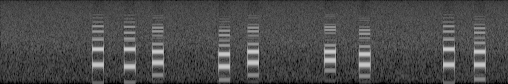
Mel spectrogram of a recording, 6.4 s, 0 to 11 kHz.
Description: DTMF, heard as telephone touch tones, dialled by hand, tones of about 140 ms. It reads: 638 18 04 65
